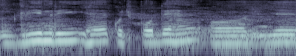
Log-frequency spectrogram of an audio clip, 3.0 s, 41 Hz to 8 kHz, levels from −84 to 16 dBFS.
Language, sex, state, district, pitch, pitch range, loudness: Hindi, male, Delhi, New Delhi, 155 Hz, 140-170 Hz, -15 LUFS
